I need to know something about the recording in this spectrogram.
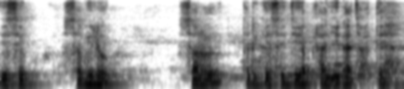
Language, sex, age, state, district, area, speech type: Hindi, male, 60+, Uttar Pradesh, Chandauli, urban, spontaneous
